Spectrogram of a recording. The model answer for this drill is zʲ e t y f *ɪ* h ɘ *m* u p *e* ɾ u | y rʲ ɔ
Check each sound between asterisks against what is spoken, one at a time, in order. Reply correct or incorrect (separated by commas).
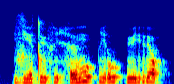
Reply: incorrect, correct, incorrect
